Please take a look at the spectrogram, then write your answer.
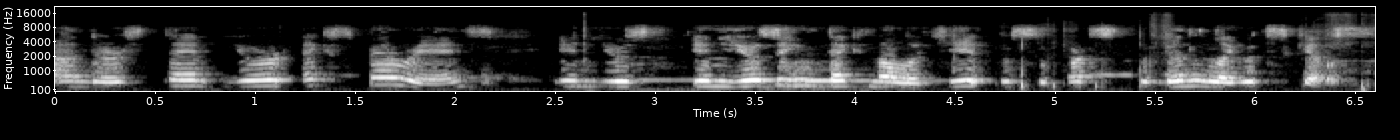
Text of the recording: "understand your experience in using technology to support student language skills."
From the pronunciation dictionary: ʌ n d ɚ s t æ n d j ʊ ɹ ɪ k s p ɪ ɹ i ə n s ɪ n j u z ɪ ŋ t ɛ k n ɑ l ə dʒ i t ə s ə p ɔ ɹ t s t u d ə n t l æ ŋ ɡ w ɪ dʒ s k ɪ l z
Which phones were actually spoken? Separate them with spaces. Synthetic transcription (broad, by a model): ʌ n d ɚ s t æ n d j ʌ ɹ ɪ k s p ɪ ɹ i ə n s ɪ n j u z ɪ ŋ t ɛ k n ɑ l ə dʒ i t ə s ə p ɔ ɹ t s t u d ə n l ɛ ɡ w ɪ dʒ s k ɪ l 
